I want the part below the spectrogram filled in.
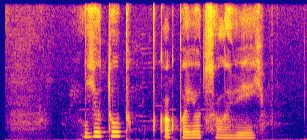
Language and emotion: Russian, sad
